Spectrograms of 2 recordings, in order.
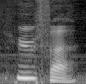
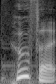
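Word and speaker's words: Hyvä: Commerce is sponsored by hia or as the Europeans say hoofa or the right way to say it hufa is rapidly becoming the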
